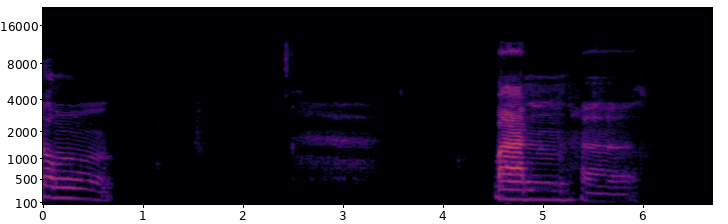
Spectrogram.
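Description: A man speaks slowly and calmly into a close microphone, with long pauses.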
